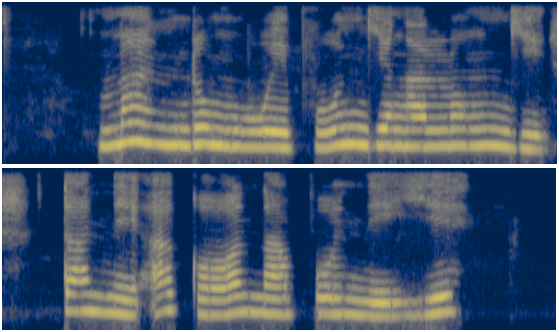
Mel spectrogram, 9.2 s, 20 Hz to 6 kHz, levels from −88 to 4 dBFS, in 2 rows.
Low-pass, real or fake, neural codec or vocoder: 5.4 kHz; fake; vocoder, 22.05 kHz, 80 mel bands, WaveNeXt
